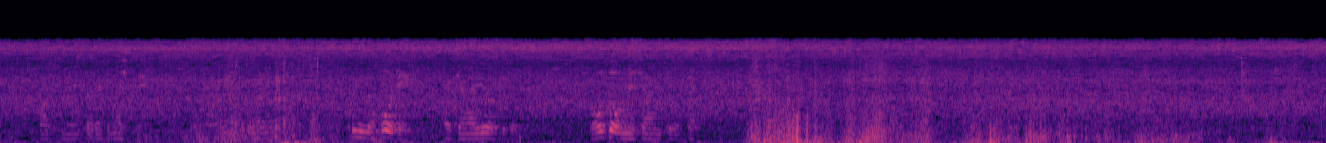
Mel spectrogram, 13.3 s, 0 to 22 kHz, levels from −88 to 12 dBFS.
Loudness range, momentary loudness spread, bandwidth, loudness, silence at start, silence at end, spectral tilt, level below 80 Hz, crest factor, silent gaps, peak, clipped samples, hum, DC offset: 2 LU; 4 LU; 7.4 kHz; -38 LUFS; 0 s; 0 s; -2 dB/octave; -54 dBFS; 24 dB; none; -16 dBFS; under 0.1%; none; under 0.1%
